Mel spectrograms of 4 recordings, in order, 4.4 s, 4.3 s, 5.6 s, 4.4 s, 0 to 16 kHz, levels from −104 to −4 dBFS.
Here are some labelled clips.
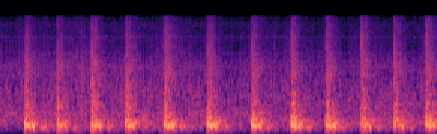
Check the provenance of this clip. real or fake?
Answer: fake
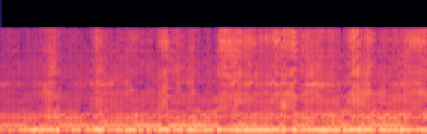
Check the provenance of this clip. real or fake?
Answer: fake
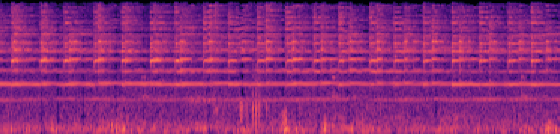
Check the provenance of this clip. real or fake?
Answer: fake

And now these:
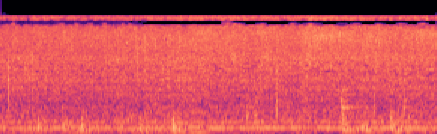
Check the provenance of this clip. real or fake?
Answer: fake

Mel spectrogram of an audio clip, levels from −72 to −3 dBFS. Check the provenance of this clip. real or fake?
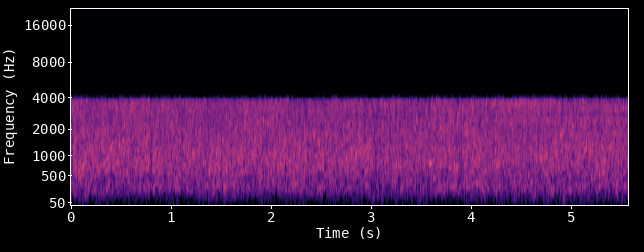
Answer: real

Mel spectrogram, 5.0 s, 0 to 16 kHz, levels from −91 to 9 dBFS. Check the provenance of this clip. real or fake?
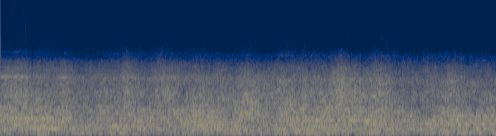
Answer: fake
